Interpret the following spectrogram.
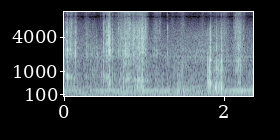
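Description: Irregular rustling, crinkling and small clicks of things being handled, over a steady low hum.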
